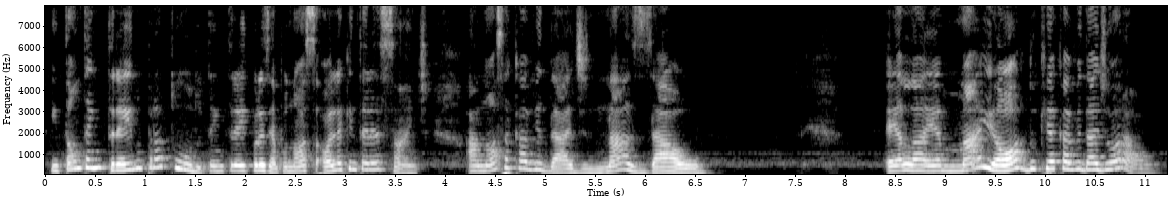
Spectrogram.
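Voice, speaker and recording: A woman's voice: high-pitched, expressive, measured pace, a little mellow. A woman singing teacher with a Brazilian accent, patiently explaining vocal technique in a casual podcast chat. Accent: Brazilian Portuguese.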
